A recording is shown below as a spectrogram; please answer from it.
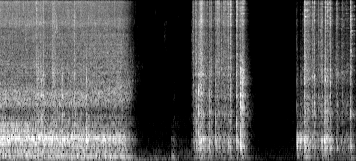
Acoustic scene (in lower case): kitchen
